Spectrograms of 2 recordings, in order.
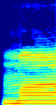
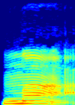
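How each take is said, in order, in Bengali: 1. স্বর শুরু থেকে শেষ পর্যন্ত একই থাকে। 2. স্বর প্রথমে নিচে নামে, তারপর উপরে ওঠে। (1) "ফ্ল্যাট ভাবে যাবে" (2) "নিচে নামতেছে আবার কি উপরে যাইতেছে"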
